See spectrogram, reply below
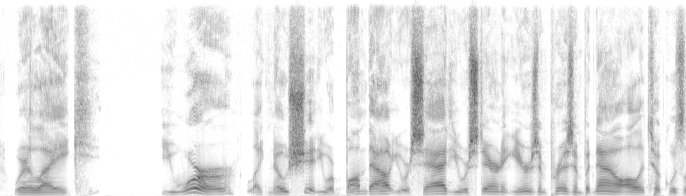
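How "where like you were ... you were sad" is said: ordinary talk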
